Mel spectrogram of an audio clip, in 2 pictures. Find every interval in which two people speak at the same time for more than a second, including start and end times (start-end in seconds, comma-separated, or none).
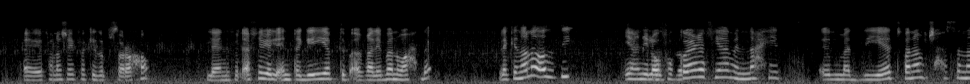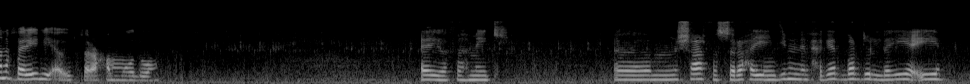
none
